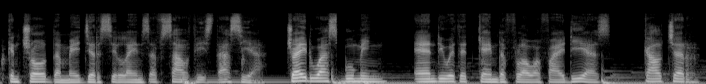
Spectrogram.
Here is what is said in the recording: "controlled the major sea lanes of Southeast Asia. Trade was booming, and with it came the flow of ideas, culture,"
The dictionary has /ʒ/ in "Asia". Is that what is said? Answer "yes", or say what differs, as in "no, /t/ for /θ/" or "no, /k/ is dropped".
no, /s/ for /ʒ/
